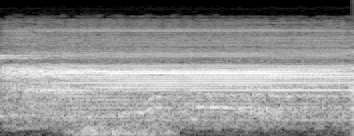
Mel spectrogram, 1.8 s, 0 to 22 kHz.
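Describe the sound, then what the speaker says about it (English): A basketball end-of-quarter buzzer at a boys' high school game sounds as a sustained, steady electronic drone through the gym, with a brief low thump partway through. "That'll be the buzzer at the end of 3."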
